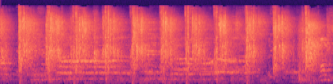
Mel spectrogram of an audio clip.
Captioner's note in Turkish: Hep bir ağızdan; Alkış sesleri; Hep bir ağızdan; Alkış sesleri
